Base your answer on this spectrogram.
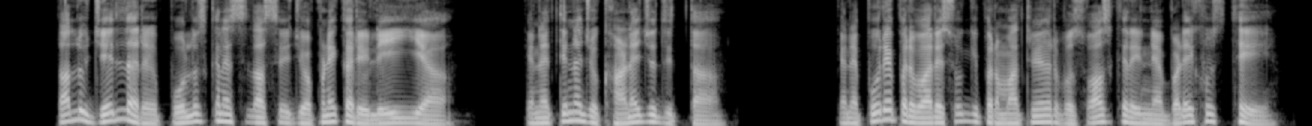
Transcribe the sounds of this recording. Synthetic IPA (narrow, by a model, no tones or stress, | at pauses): t̪aːlud͡ʒeːləɾpɔːlʊs̬kɐnɛsɪlaːsed͡ʒoɐpɽ̃ekɐɾjoleːɪja | kɐnɛt̪ɪnãd͡ʒokʰaːɽ̃ed͡ʒod̪ɪt̪ːa | kɐnɛpʊɾepɐɾɪʋaːɾesoːɡipɐɾmaːt̪mẽpɐɾbɐswaːs̬kɐɾinɛ̃bɐɽekʰʊst̪ʰeː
